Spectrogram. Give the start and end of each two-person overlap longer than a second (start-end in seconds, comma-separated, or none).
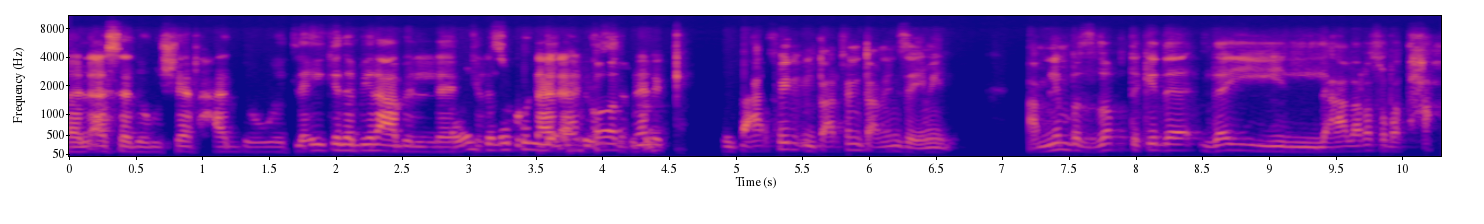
2.9-4.4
